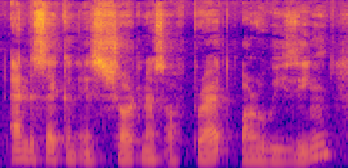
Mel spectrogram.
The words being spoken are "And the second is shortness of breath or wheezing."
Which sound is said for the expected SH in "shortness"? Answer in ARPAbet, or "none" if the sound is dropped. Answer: SH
